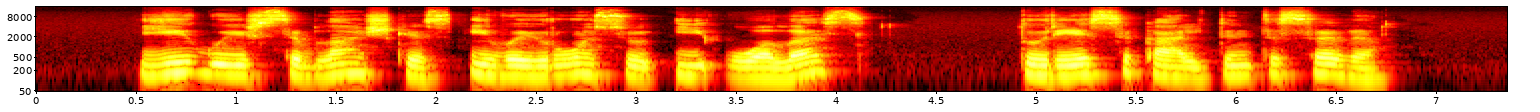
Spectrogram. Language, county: Lithuanian, Vilnius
